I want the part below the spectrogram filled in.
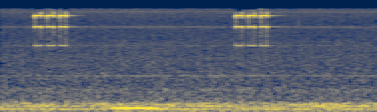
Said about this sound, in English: rapid ascension alarm.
